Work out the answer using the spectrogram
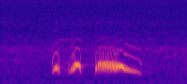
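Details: A lure spotted dove, used to provoke wild doves, gives a single phrase: a pair of short coos followed by one sustained, downward-sliding coo. Nothing else is heard over the low background.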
